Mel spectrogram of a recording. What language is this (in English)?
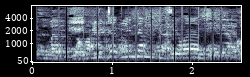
Swahili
